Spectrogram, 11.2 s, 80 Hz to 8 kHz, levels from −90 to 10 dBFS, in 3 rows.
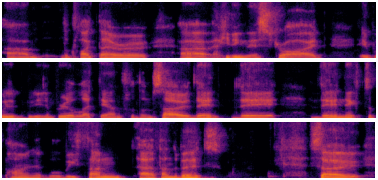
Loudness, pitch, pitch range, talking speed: -24 LUFS, 115 Hz, 110-125 Hz, 160 wpm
